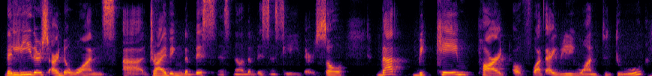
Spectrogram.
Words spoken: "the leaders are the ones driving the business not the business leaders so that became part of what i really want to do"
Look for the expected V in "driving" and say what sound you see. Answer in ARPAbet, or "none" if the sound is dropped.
V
